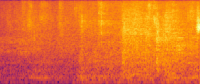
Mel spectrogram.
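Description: Faint, indistinct voices of congregation members murmuring answers from the pews, off-microphone, over a hiss of room noise that grows louder through the two seconds.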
